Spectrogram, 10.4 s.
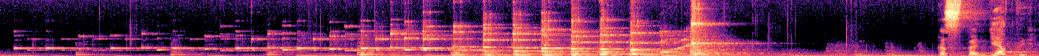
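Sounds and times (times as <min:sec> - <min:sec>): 
xylophone: 0:00.2 - 0:07.8
speech: 0:09.4 - 0:10.3.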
